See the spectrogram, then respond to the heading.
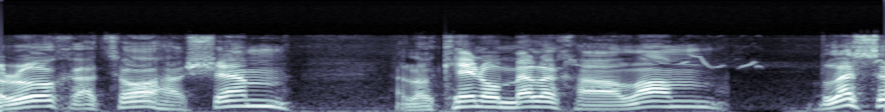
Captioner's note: speaking Hebrew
